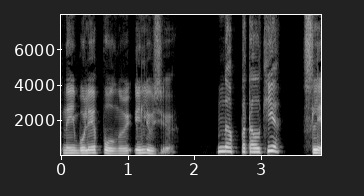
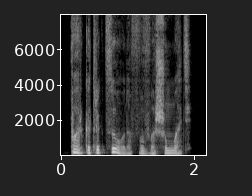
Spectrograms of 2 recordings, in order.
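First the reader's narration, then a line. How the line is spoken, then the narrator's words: Muttered. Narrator (Russian): пробормотал я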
